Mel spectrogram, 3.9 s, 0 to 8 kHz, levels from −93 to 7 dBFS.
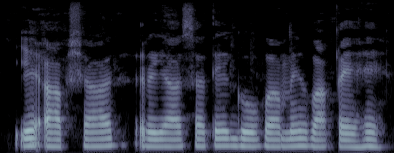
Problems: constant background noise, low volume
